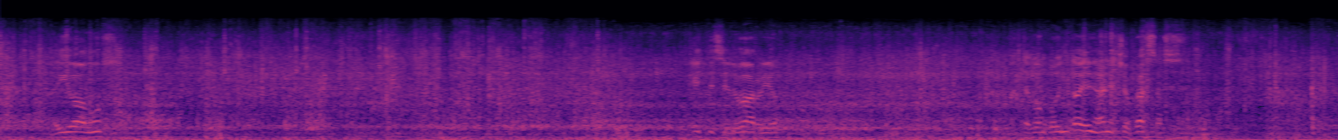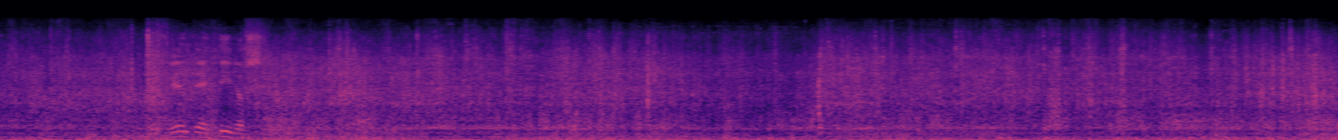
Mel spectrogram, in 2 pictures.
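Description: Tyres rumble steadily over a dirt road.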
